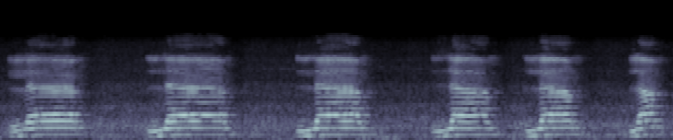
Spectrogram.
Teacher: لام کا مخرج زبان کا کنارہ ایک زاحک سے لے کر دوسرے زاحک تک اور اوپر کے دانتوں کے مسوڑے. زبان کا کنارہ، میں نے کنارہ بتایا نا، یہ کنارہ ایک زاحک سے دوسرے زاحک تک اور اوپر کے دانتوں کے مسوڑے، یعنی گھمائیں گے.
